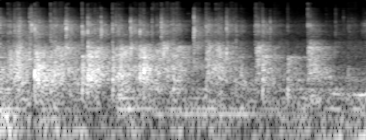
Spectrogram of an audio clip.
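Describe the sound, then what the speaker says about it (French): A church congregation applauds during a Sunday sermon, a dense, steady patter of many hands clapping that carries on throughout without a break. "Acclamons pour la gloire du Seigneur"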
